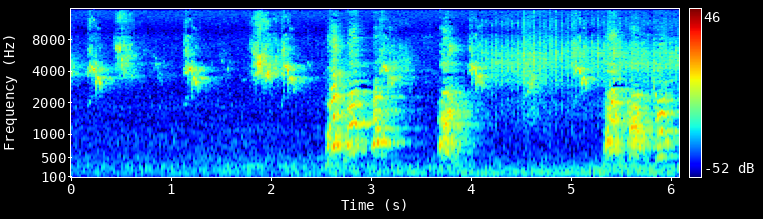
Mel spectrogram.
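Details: A neighbour's dog yapping on April 18th 2012 at 11:31 AM, captured on an iPhone 4S: three sharp, harsh barks in quick succession over the second half, with high bird chirps twittering throughout.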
